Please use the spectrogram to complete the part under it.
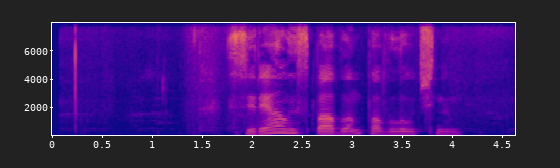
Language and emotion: Russian, positive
